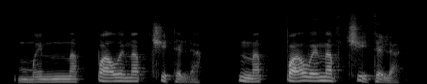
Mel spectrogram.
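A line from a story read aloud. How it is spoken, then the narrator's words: Horrified moan. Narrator (Ukrainian): стогнала Герміона, нажахано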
